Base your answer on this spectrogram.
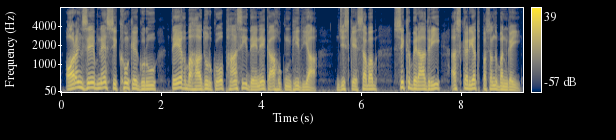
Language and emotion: Urdu, neutral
